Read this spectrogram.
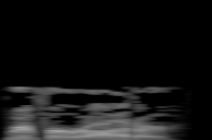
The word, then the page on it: river otter: British English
